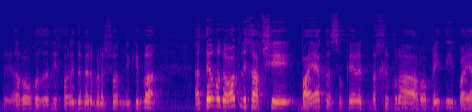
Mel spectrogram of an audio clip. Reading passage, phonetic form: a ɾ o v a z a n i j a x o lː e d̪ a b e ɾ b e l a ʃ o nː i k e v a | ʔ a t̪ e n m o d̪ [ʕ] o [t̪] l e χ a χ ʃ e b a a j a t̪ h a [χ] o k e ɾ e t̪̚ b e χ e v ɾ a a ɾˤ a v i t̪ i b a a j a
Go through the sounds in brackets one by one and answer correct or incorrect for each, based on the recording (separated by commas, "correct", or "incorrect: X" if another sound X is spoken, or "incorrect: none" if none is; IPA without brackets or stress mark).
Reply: correct, correct, incorrect: s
